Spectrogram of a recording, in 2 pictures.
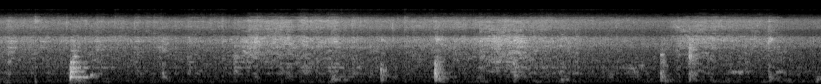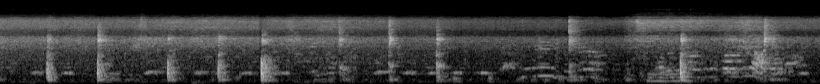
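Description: Beef meat hisses and sizzles as it goes into a hot pan during home cooking, a steady frying hiss with scattered pops and utensil clicks growing more distinct toward the end.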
